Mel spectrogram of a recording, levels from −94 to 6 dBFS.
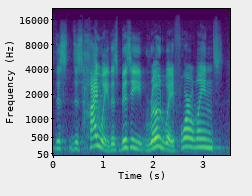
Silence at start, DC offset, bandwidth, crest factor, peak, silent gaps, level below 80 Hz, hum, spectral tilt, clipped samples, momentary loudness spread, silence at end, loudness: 0.05 s; under 0.1%; 15.5 kHz; 18 dB; -4 dBFS; none; -62 dBFS; none; -3.5 dB/octave; under 0.1%; 10 LU; 0.2 s; -20 LUFS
